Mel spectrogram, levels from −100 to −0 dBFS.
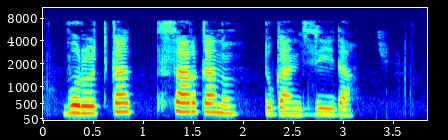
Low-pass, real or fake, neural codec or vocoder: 7.2 kHz; real; none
